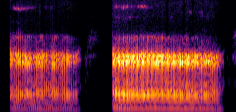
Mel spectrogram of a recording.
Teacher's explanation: R sounding deep in your throat like an angry dog. If you have a dog and the dog is angry and the dog says er er, it's scratchy down here in the bottom of my throat.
